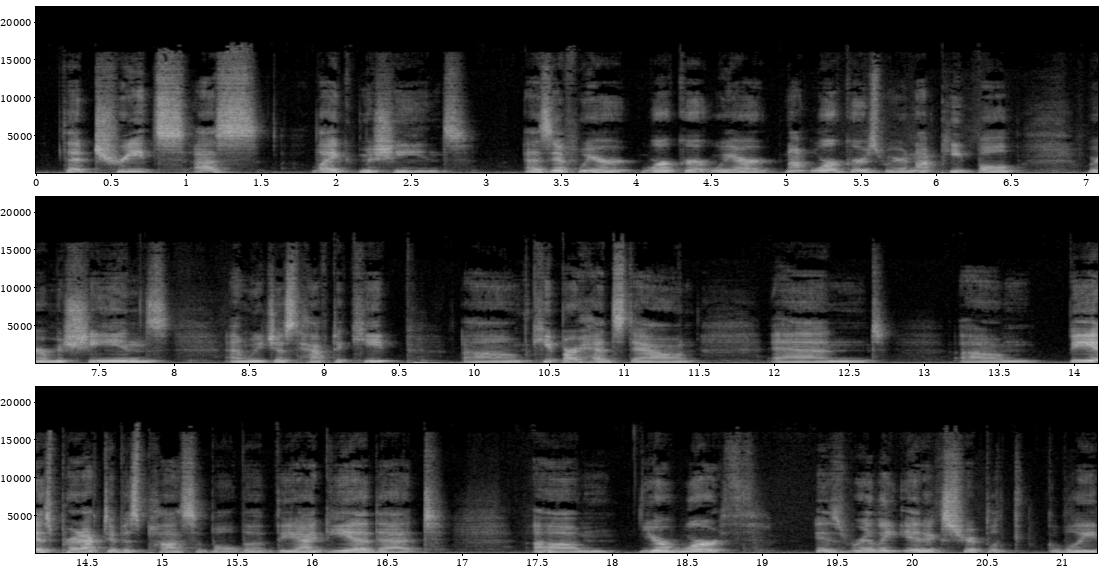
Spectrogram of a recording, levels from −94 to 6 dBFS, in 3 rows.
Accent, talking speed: American, 140 wpm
